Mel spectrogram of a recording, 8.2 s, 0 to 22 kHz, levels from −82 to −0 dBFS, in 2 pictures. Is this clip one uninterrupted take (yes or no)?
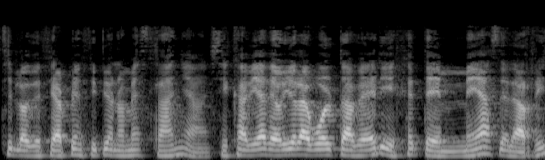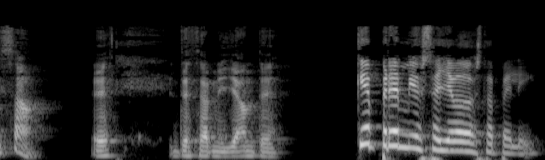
yes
